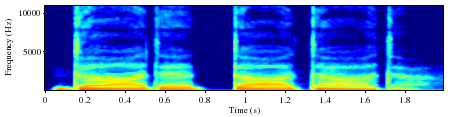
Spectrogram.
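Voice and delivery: strong high first "da", then stepping down; rhythm demo. Shown as a demonstration. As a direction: tap out a sentence's stresses on "da". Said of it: "sentence stress and".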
